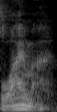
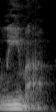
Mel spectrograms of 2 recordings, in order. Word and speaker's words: Lima: after lime Connecticut so you can kind of see where you get that lime Lima word from the way we pronunciate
